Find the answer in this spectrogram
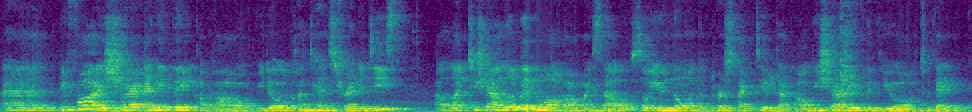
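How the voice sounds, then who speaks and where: A Thai woman in her thirties, speaking with a Thai accent, gives a chatty, self-deprecating conference talk and laughs often. Her medium-pitched voice is a little mellow. Recorded in an echoey conference hall on a distant mic, the audio has a little hiss or hum.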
